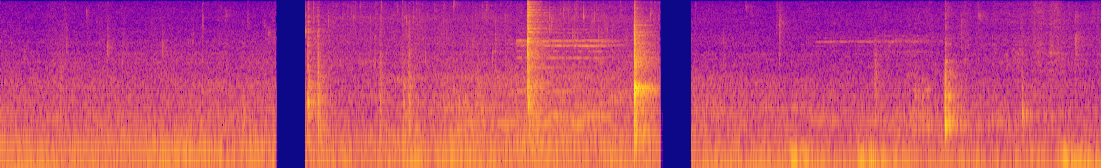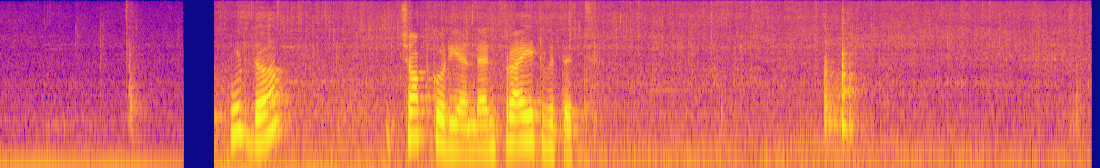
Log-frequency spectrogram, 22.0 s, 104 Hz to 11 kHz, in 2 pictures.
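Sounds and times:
onions sizzling in a pan: 3.1s - 5.4s, 8.2s - 22.0s.

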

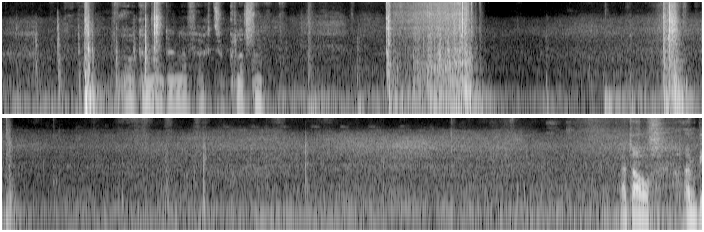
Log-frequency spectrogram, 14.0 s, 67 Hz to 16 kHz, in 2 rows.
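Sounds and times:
fitting scraping slide: 3.8s - 4.8s.

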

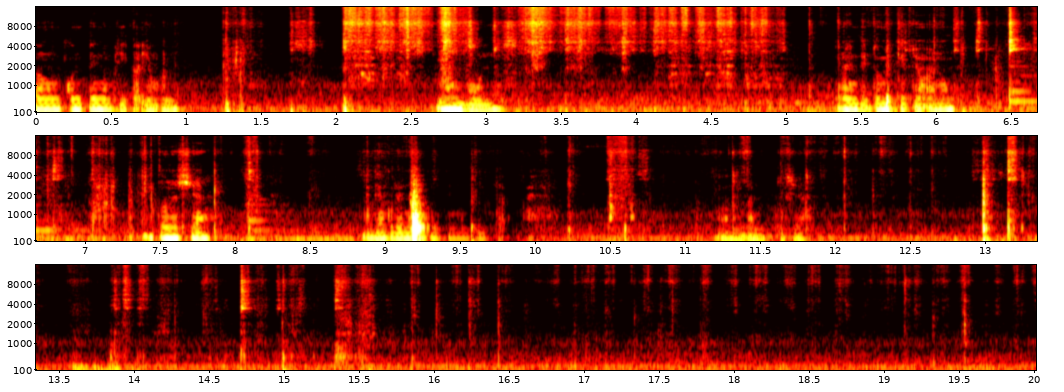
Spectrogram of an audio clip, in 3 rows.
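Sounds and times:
steel bowl knocks and taps: 5.7s - 7.0s.

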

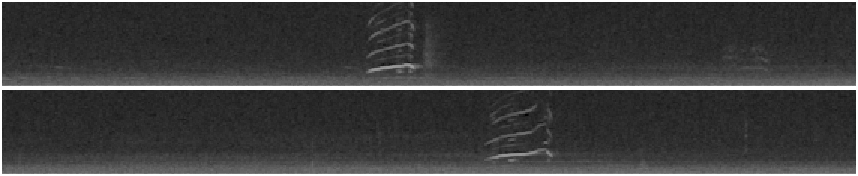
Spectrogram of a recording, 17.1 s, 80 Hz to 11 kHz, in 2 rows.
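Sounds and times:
steady low hum: 0.0s - 17.0s
osprey whistled call: 3.4s - 4.4s, 7.2s - 7.8s, 13.3s - 14.5s.

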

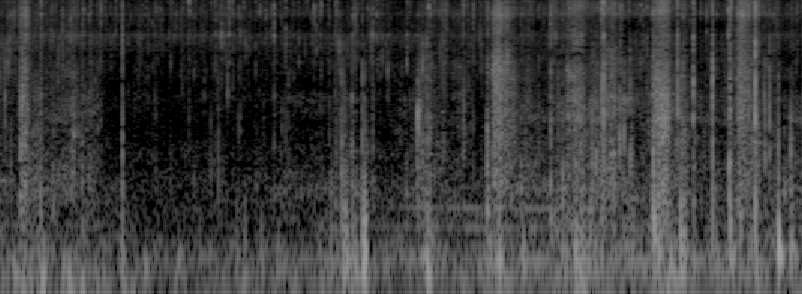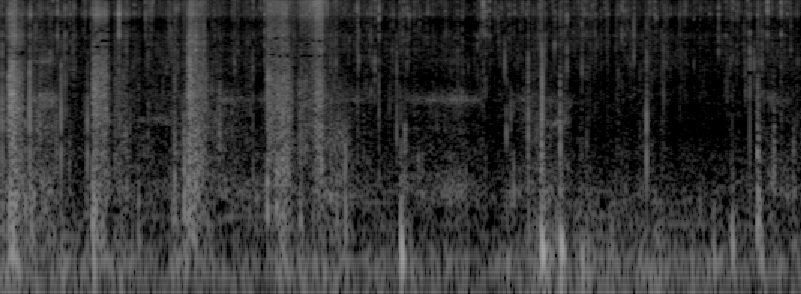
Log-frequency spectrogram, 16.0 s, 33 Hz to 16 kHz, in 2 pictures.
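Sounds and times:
footsteps crunching and rustling: 0.0s - 1.1s, 3.4s - 11.6s.

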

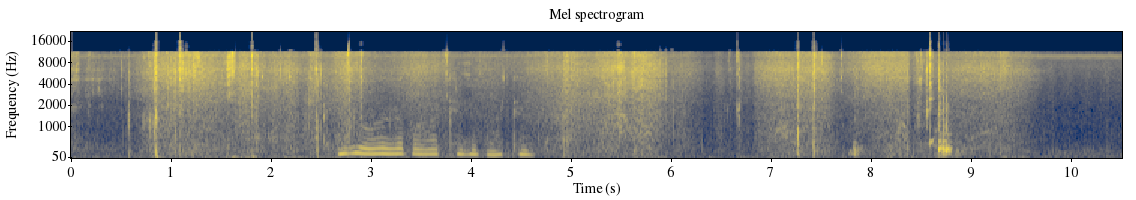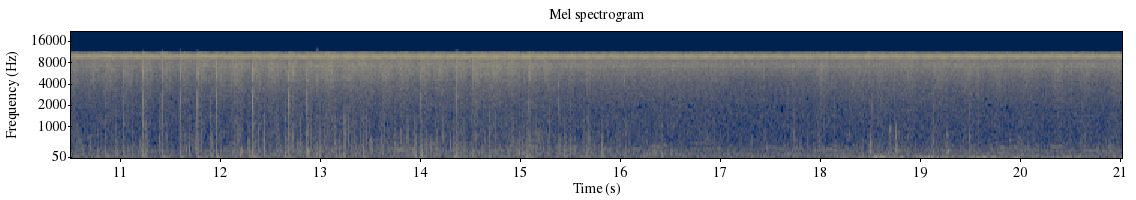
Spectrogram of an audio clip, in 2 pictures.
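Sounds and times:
rustling handling noise: 0.0s - 9.8s
faint rapid ticks: 9.8s - 21.0s.

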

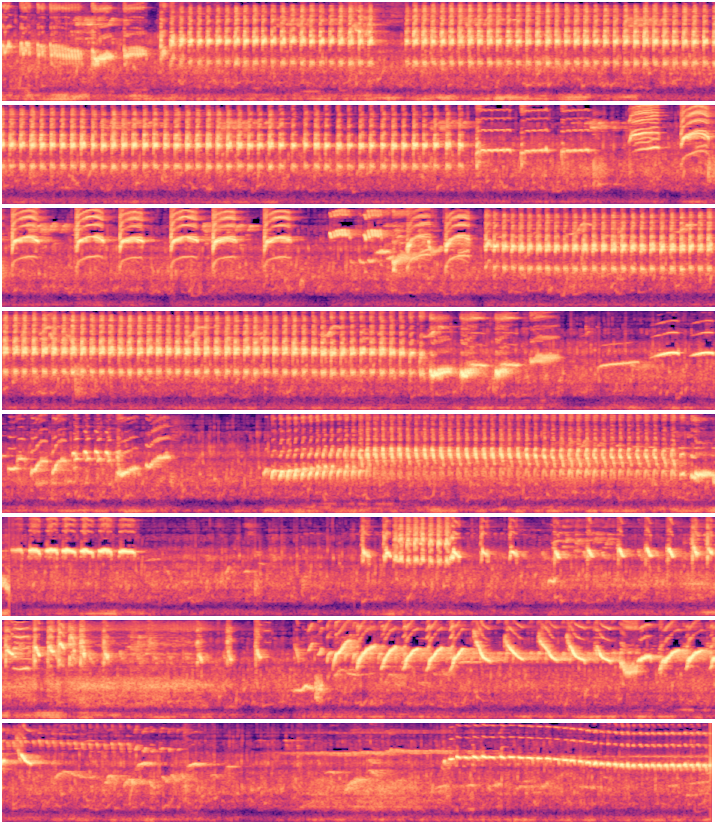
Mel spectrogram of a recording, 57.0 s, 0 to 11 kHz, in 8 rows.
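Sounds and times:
bird song with mimicked phrases: 0.0s - 9.9s, 23.3s - 30.3s, 31.2s - 37.3s, 39.3s - 57.0s.

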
